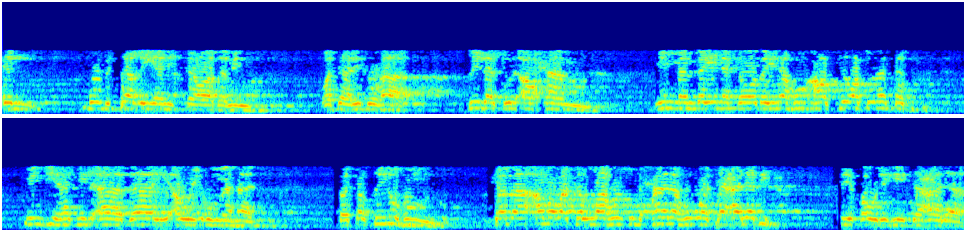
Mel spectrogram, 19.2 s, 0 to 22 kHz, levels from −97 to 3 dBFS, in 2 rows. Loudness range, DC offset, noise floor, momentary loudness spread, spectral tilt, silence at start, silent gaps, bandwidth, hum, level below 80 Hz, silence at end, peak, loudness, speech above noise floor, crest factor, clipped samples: 3 LU; under 0.1%; -54 dBFS; 14 LU; -0.5 dB/octave; 0 s; none; 3.9 kHz; none; -68 dBFS; 0 s; -14 dBFS; -29 LUFS; 25 dB; 16 dB; under 0.1%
